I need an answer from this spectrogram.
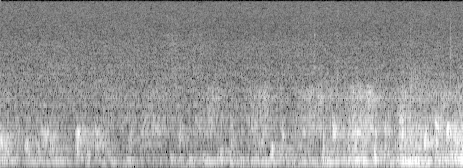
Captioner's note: heart sound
